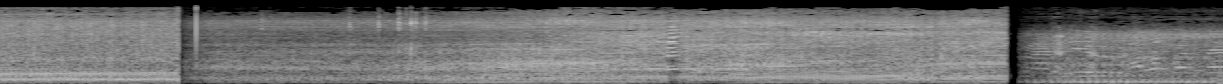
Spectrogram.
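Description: A motorcycle engine putters close by as it rides past.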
